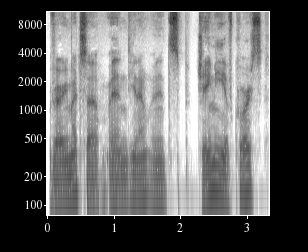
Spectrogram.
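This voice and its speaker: A man's voice: deep voice, moderate pace, mellow, dry recording, clean studio sound. A man hosting a podcast, asking questions in casual chat and agreeably backing up what the guest says.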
